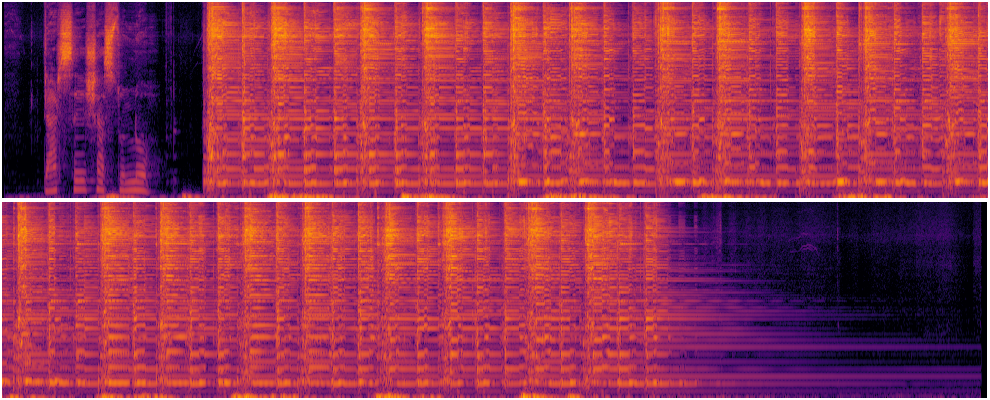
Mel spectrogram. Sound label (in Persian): مشق تنبور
